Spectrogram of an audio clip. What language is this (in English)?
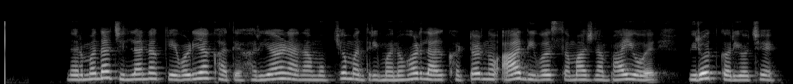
Gujarati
